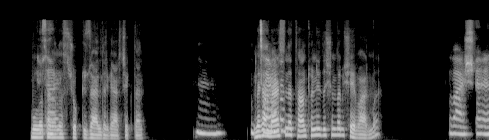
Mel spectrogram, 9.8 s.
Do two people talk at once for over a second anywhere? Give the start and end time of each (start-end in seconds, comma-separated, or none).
none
